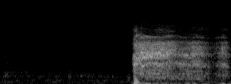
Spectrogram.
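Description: About a second of near silence. Then, near the end, a woman lets out a sudden loud, breathy laugh.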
